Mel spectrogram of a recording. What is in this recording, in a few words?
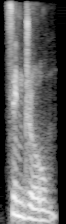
"syndrome", Indian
